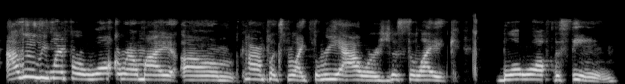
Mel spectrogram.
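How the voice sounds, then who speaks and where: A woman's voice: fairly high pitch, normal speed, dry recording, rough recording. A woman in her thirties telling a personal story on a podcast, rambling with lots of fillers. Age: 30s. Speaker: podcast co-host. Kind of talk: casual chat, personal storytelling.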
